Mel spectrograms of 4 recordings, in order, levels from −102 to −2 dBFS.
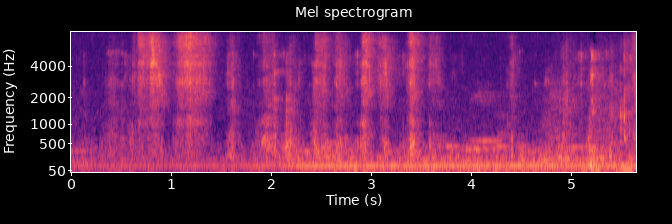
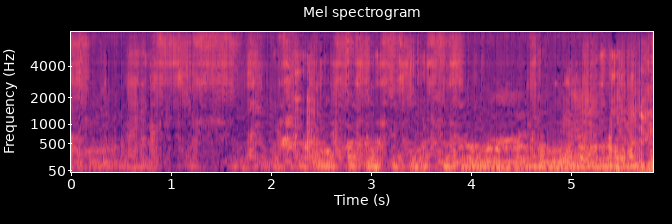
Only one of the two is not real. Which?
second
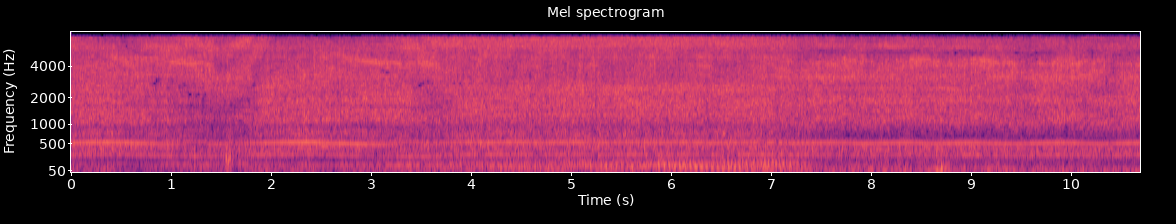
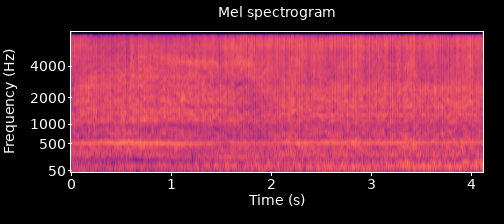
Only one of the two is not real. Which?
second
